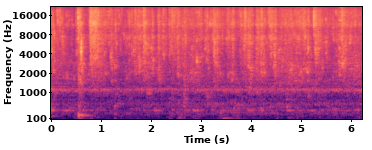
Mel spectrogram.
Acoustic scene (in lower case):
restroom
